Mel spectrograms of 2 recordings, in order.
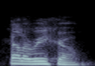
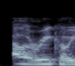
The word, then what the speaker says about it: Talarico: I always say his name wrong. Pelorico. Talarico.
